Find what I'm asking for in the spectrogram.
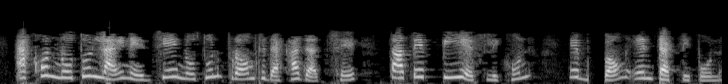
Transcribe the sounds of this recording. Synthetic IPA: ɛkʰonːot̪unlajned͡ʑenot̪unpɾɔmpʈd̪ɛkʰad͡ʑatːɕʰe | t̪at̪epieslikʰun | eboŋeɳʈaɾʈipun

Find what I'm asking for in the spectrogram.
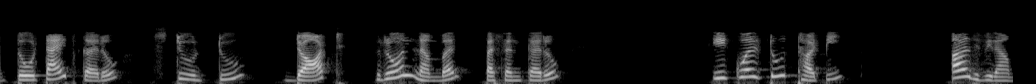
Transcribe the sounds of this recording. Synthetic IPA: t̪oːʈajpkɐɾo | sʈuːɾʈu | ɖɔːʈ | ɾoːlnɐmbɐɾ | pɐsɐ̃nd̪̚kɐɾoː | iːkʋɐlʈut̪ʰɐɾʈi | ɐɾd̪ʱʋiɾaːm

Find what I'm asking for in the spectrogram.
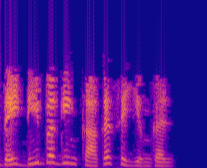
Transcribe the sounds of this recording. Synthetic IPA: ðɐɪɖiːbɐɡɪŋkaːɣɐsɛjːɯŋɡɐɭ

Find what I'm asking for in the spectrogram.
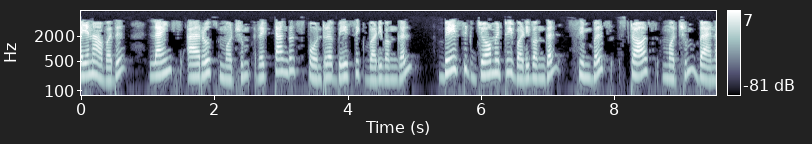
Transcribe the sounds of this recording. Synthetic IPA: ɐjɐnaːʋɐðɯ | lɐɪnsaːɾoːsmɐʈrɯmɾɛk̚ʈaːŋɡɐɭspoːndrɐbeːsɪkʋɐɽɪʋɐŋɡɐɭ | beːsɪkd͡ʒaːmɪʈriʋɐɽɪʋɐŋɡɐɭ | sɪmbɐlssʈaːɾsmɐʈrɯmbaːnɐ

